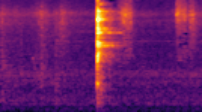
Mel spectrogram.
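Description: A metal mixing spoon clinking against hard kitchenware: one sharp clink about a second in that rings briefly, with a couple of faint knocks around it.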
